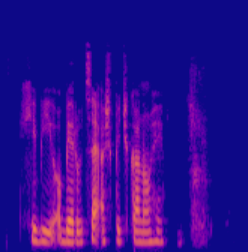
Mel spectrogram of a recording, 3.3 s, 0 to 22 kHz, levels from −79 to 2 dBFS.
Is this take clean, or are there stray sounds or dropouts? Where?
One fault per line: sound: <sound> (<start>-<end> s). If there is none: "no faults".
sound: sneeze (2.4-2.8 s)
